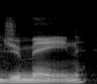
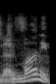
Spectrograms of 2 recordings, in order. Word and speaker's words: Jumani: We used to call literally you Jumaine. Oh, it's Jumani.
